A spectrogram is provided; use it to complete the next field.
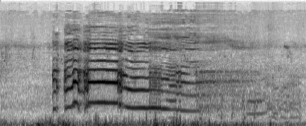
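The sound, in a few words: chickens clucking on a farm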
